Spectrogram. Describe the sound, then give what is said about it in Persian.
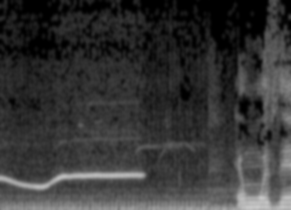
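A loud human whistle command from a trainer to a herding dog, like the long, sharp whistle used to tell the dog to lie down: a clear tone that dips, slides upward and holds steady for about a second, then a short, rougher call closes it. “یه چیزای تقریبا استانداردی وجود داره، مثل سوت زدن برای خواب. یه سوت بلند و شدید.”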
